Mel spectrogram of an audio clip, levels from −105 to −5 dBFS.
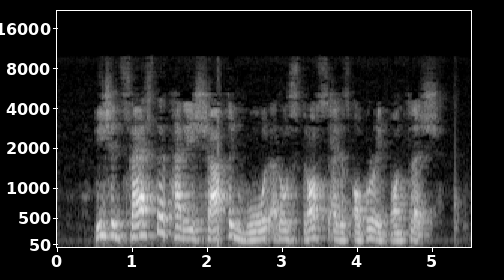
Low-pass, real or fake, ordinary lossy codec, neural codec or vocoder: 9.9 kHz; real; AAC, 32 kbps; none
